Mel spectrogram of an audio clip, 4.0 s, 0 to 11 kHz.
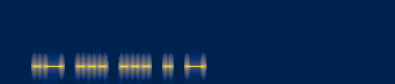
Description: Morse code, heard as a keyed tone, about 22 wpm, 700 Hz. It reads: ASSET
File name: 5 Letter Words - First 3 Letters Given - 22wpm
